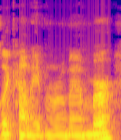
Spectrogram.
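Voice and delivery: normal talking voice

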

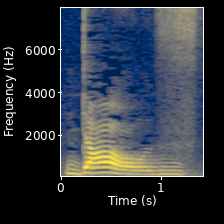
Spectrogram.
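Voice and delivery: "Dolls" with long o, dark L and buzzing z; long o, z ending. Shown as a demonstration. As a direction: end "Dolls" on a clear z sound. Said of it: "Vẫn kéo dài âm O và vẫn ồ âm L".

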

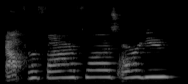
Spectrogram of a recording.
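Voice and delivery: a light, high, airy stranger's voice; a stranger chatting to a girl at the gate, light and high. A narrator's reading. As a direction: keep it light and breezy. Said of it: "he said in a light voice".

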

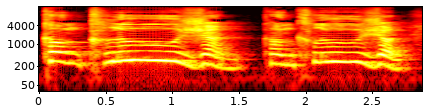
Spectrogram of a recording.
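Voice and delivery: "conclusion" drawn out with a voiced zh; buzzing S. Shown as a demonstration. Teacher modelling the word for learners, S vibrated. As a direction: stretch "conclusion" slowly, vibrating the s. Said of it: "la S tiene un poquito de vibración".

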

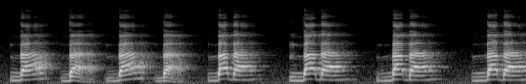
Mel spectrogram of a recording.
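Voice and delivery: "বা, বা" in brisk pairs with brief vowels; quick short syllables. Shown as a demonstration. Teacher drilling the vowel sign, "বা" said quickly. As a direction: fire off "বাবা" with no stretch. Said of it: "তখন আমরা তাড়াতাড়ি বলছি".

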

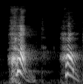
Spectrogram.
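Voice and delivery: high, loud burst; sudden shout. A narrator's reading. Kangaroo breaking in on Horton, sudden high shout. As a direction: break in with a high, punched call.

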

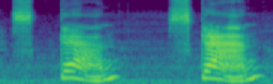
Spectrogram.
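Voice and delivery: scan, drawn out without a puff; unaspirated k. Shown as a demonstration. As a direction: scan twice as "sgan", slow and spaced. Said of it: "都念一下哦".

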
